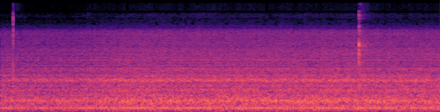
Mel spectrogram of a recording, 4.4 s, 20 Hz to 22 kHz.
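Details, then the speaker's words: Lasko 1500 W, 12.5 A electric heater: steady fan hum with two sharp clicks about 3.5 seconds apart as it switches from 750 W low to 1500 W high setting; normal switch click. "so when we turn it back that's burning on 750 watts when you hear that clicking then when you hear it clicking"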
